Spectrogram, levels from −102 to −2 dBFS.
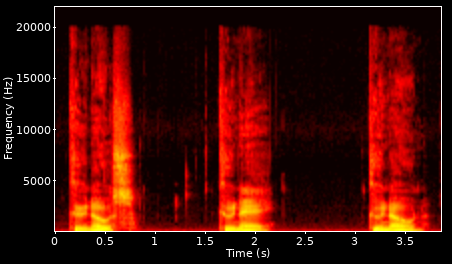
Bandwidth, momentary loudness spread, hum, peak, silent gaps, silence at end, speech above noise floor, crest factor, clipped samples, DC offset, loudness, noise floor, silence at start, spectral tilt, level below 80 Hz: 18 kHz; 13 LU; none; -12 dBFS; none; 0.2 s; 44 dB; 18 dB; under 0.1%; under 0.1%; -29 LUFS; -73 dBFS; 0.15 s; -5 dB/octave; -52 dBFS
